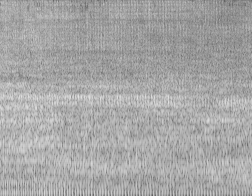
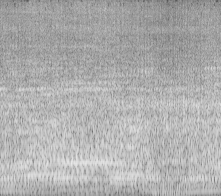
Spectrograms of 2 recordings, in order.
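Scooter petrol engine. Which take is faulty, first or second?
second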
